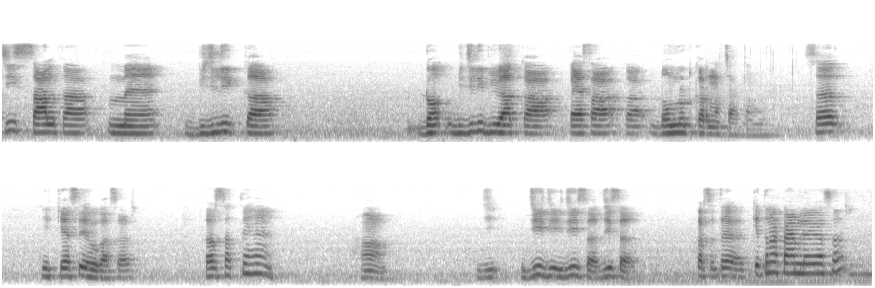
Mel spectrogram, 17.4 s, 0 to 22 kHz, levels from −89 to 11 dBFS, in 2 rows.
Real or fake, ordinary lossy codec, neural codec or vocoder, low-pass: real; none; none; 7.2 kHz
